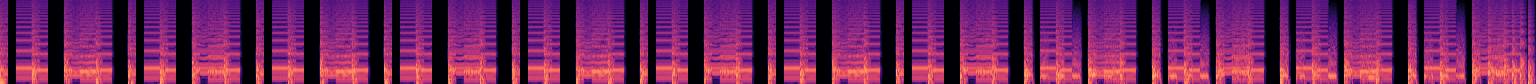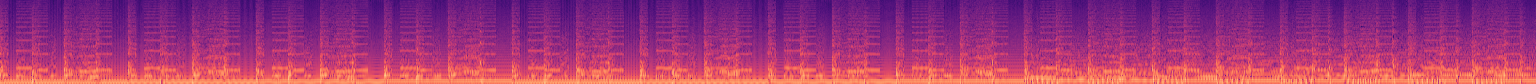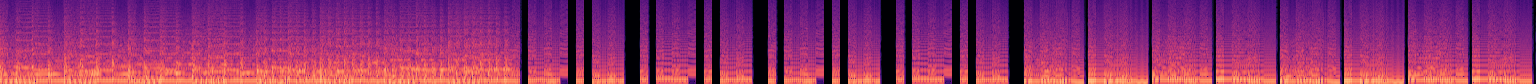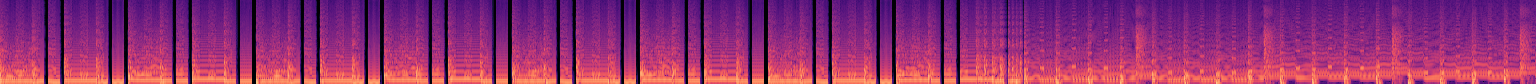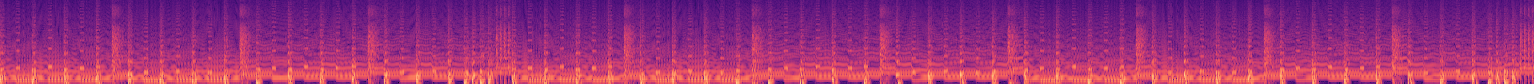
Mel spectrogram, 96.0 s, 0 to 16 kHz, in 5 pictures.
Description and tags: Retro arcade music #5
You can use this loop for any of your needs. Enjoy. Created in JummBox/BeepBox.
chiptune, sample, game, background, soundtrack, ost, arcade, electro, music, atmosphere, rhythmic, melody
